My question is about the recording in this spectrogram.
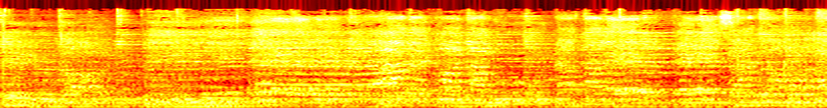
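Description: Congregation and choir singing a gospel hymn in Haitian Creole, backed by instruments with sustained bass notes.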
